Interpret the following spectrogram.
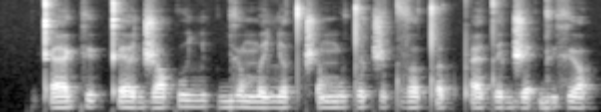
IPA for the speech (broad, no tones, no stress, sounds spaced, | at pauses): kʼ æ kʲ ʌ ʔ kʼ ɛ ɐ̯ d͡ʒ ɒ k u ʎ | ɡʲ ɔ m ɜ ʎ ɒ t t͡ʃʼ ʌ m u t ʌ t͡ʃ æ t z ɔ tʼ ʌ t pʼ æ t ɛ d͡ʒ ɛ ʔ ɡʲ u xʲ ɒ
